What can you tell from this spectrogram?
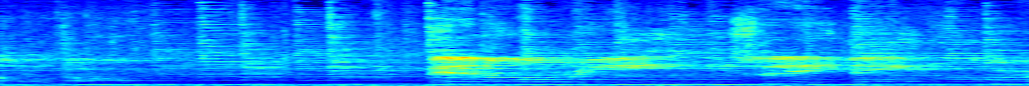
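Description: A man singing to his own strummed acoustic guitar, with sung phrases about two seconds in and again near four seconds.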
